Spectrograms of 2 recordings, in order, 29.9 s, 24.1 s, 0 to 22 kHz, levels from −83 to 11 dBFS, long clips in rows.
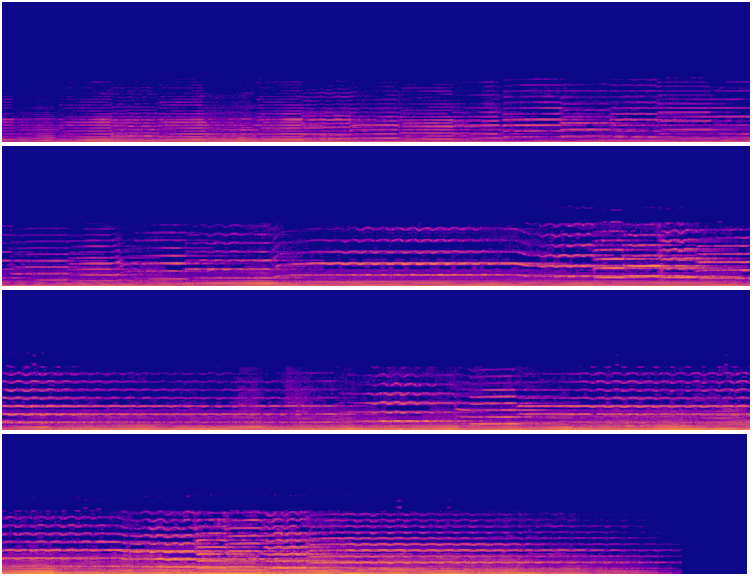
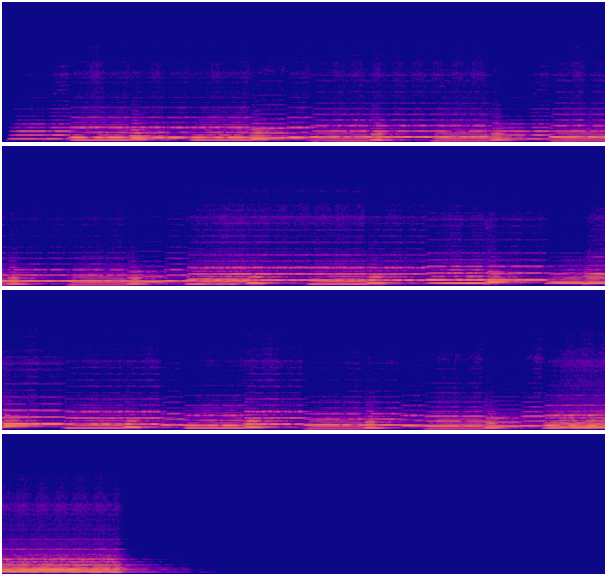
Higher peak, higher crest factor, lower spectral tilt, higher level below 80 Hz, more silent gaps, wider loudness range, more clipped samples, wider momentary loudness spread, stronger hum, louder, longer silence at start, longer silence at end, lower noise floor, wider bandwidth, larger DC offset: first, -4 dBFS vs -10 dBFS; about the same, 20 dB vs 16 dB; first, -5 dB/octave vs -1 dB/octave; first, -44 dBFS vs under -90 dBFS; neither; first, 16 LU vs 4 LU; neither; first, 19 LU vs 8 LU; neither; first, -22 LUFS vs -26 LUFS; about the same, 0 s vs 0.05 s; second, 0.9 s vs 4.6 s; second, -79 dBFS vs under -90 dBFS; second, 10.5 kHz vs 12.5 kHz; neither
